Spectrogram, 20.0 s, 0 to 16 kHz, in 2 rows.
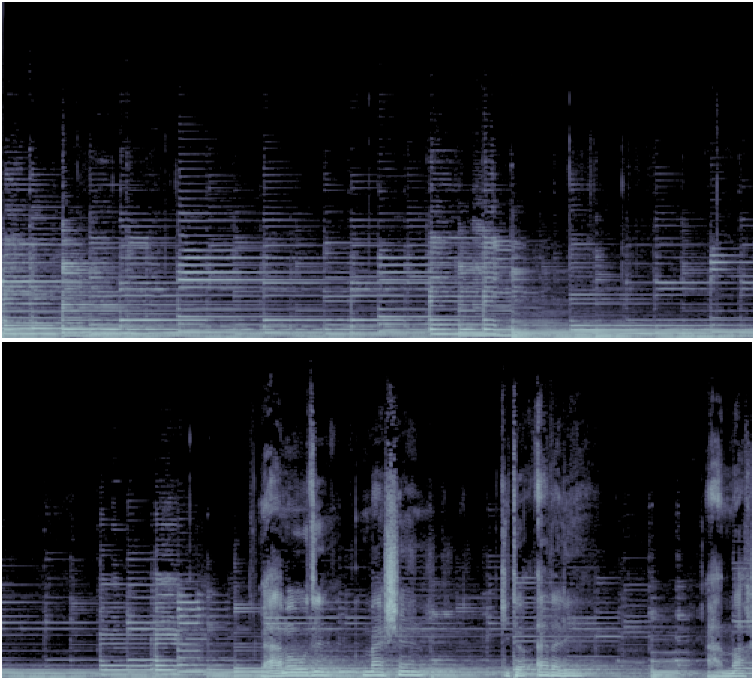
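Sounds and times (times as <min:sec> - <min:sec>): guitar playing single notes: 0:00.0 - 0:20.0.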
